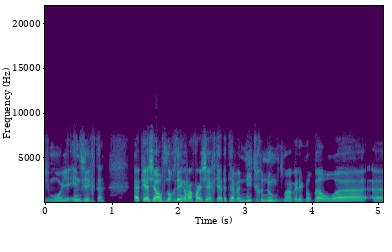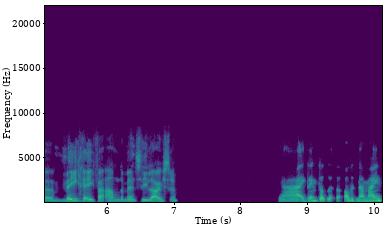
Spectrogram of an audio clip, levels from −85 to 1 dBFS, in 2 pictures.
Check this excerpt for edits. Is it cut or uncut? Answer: uncut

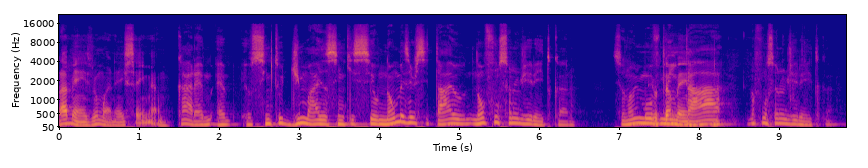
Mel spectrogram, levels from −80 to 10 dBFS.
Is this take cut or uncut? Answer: cut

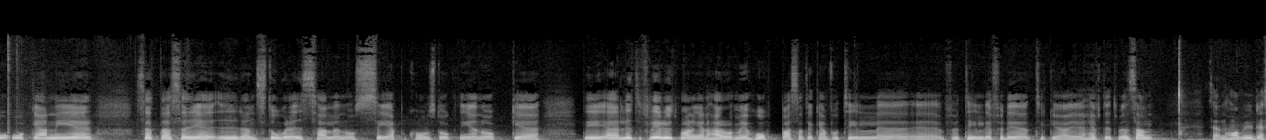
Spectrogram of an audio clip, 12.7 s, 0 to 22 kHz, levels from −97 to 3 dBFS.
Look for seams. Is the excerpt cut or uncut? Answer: uncut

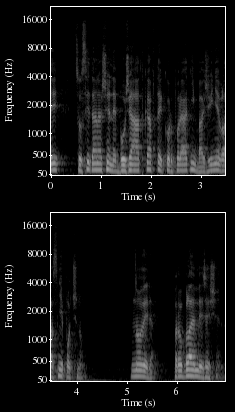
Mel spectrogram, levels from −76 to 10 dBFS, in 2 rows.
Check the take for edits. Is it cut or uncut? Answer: uncut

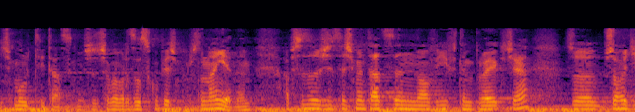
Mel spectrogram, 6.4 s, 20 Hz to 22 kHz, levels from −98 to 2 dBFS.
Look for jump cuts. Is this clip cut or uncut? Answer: uncut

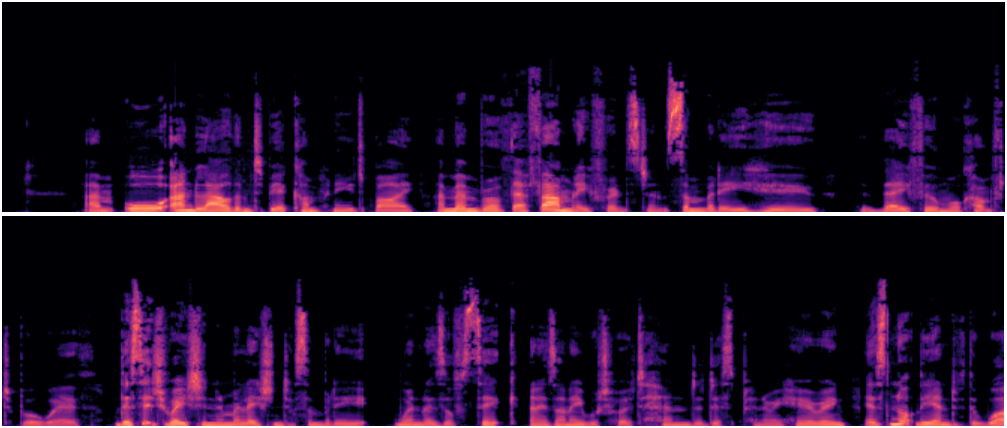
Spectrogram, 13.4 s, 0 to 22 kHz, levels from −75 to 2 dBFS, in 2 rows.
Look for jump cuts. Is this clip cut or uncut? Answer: cut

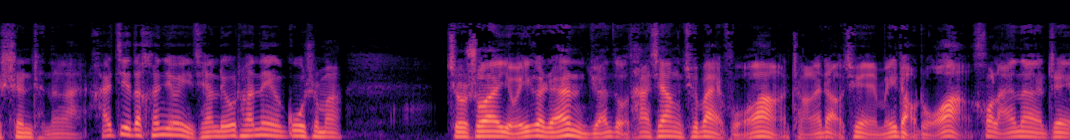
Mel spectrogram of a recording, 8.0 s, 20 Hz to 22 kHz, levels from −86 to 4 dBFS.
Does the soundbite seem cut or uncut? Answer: uncut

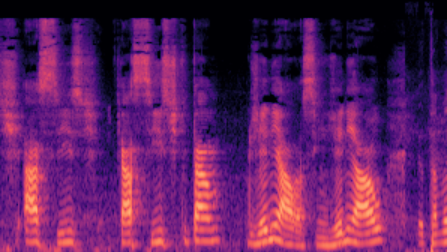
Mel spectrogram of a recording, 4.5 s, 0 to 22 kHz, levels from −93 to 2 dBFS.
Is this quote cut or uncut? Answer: cut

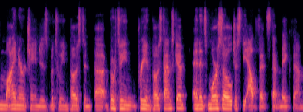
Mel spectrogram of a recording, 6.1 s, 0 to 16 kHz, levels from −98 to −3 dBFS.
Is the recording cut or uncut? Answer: cut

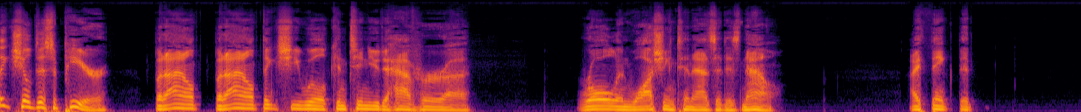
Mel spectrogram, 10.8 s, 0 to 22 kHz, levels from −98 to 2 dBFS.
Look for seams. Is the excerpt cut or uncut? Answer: cut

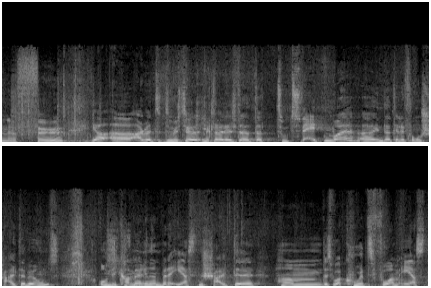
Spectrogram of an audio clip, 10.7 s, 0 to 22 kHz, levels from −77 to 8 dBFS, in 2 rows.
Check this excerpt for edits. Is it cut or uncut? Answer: cut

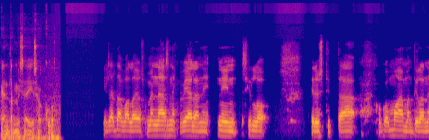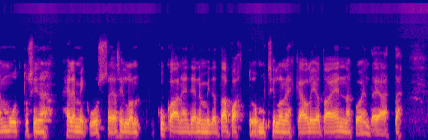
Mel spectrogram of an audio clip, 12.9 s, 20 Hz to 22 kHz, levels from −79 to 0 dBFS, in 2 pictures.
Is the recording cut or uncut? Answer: cut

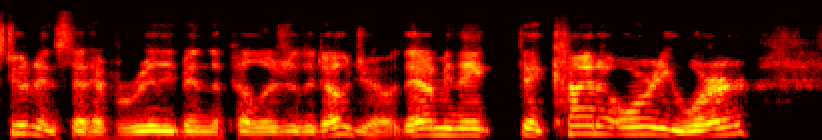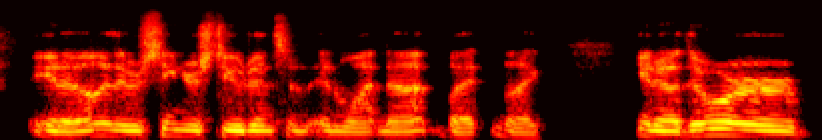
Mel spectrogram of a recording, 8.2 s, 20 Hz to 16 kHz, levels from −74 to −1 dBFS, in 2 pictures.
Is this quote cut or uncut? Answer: uncut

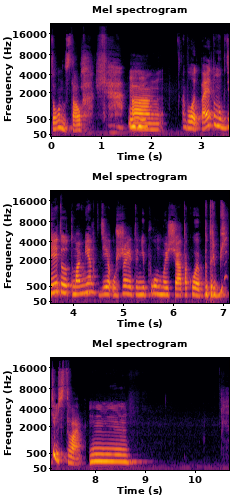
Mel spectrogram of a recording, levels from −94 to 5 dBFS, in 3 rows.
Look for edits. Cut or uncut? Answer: cut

